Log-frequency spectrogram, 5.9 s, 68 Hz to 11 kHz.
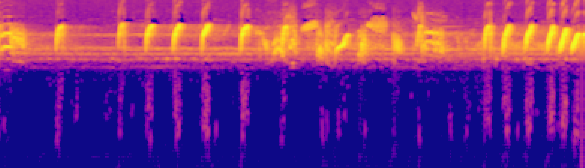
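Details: Western rock nuthatch recorded in İzmir, Türkiye in March 2020: rising whistled notes repeated rapidly, interrupted midway by a tangled burst of chattering, twisting notes, then resuming as a quickening run of loud upslurs.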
